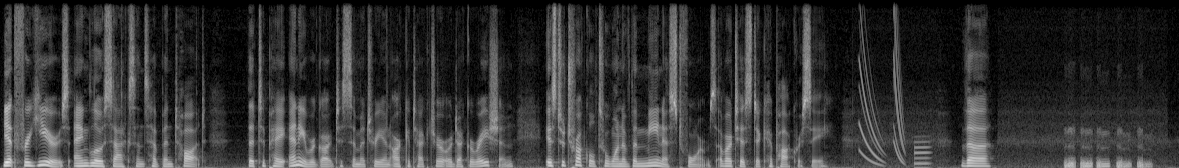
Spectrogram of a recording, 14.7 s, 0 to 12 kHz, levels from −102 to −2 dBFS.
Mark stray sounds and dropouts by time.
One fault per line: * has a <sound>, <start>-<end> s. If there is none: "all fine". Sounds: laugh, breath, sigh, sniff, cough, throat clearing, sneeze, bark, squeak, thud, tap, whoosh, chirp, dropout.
* has a chirp, 10.7-11.7 s
* has a laugh, 13.3-14.4 s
